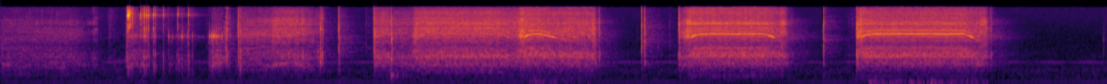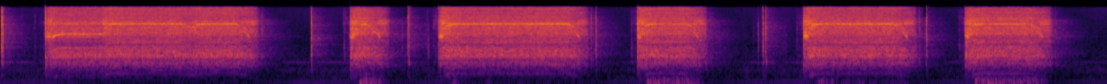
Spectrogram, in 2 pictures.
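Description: Cordless drill/driver driving screws, running in about eight short bursts of a second or two each with brief pauses between, each burst a steady whine.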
